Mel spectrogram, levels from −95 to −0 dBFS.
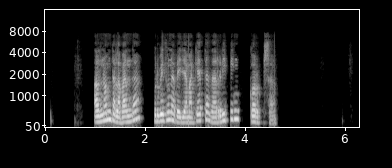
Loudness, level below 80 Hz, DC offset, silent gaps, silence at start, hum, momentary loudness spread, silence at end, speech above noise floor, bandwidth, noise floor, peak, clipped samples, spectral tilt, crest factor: -17 LUFS; -58 dBFS; under 0.1%; 1.98-2.16 s, 3.95-4.09 s; 0.95 s; none; 12 LU; 1.65 s; over 73 dB; 7.2 kHz; under -90 dBFS; -2 dBFS; under 0.1%; -8 dB/octave; 16 dB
